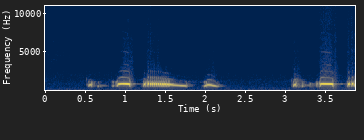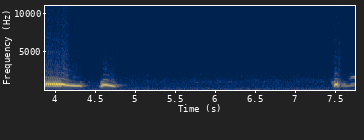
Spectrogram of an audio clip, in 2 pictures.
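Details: Hen dove giving a call to stir the male, said to bring wild males in quickly: two matching phrases about two seconds apart, each with ticking notes, a long buzzy descending coo and a short falling note, then silence.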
